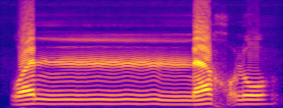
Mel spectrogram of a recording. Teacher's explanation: Kemudian pada lafal nun bertasydid di sini ada bacaan gunnah, yaitu adanya nun bertasydid. Cara membacanya ditahan dulu suaranya wan nakhlu, baru dilanjutkan ke gunnahnya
